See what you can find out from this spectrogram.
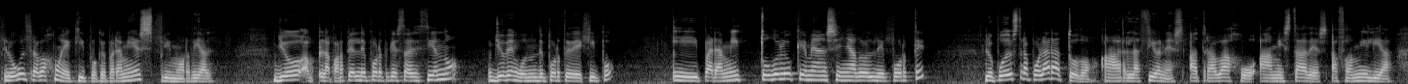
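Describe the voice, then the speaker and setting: A woman with a slight Galician accent talks fairly quickly in a fairly low pitch with a dark, mellow tone, lively intonation and very even loudness. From Galicia, Spain. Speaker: athlete and sports coach. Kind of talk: podcast interview. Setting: recording venue.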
